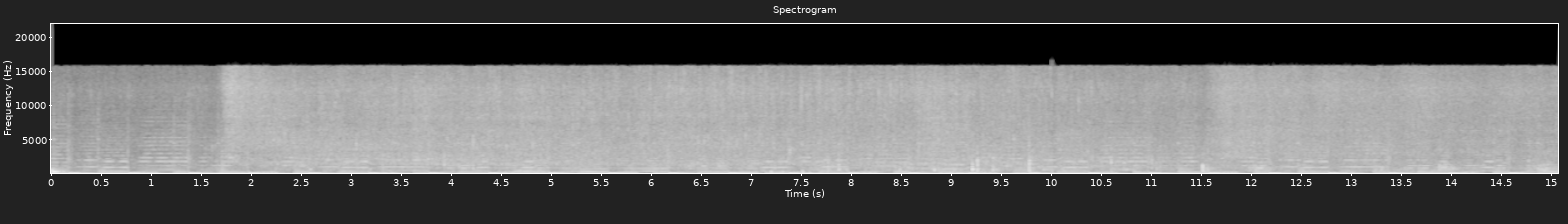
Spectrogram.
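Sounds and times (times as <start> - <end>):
background music with steady beat: 0.0 - 15.0
vegetables sizzling in hot oil: 1.6 - 15.0
wooden spatula stirring: 7.1 - 14.0.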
